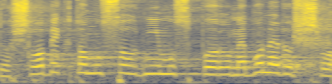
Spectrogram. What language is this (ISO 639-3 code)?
ces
